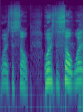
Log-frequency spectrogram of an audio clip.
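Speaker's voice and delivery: acted frantic panic, very loud yelling. Retelling searching for soap in the shower: imitating own past panic. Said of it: "And so I start panicking".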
